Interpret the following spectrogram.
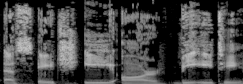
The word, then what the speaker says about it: sherbet: not ice cream but it's s h e r b e t sherbet not sherbet it's sherbet is it we add an extra R in there why aren't we saying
